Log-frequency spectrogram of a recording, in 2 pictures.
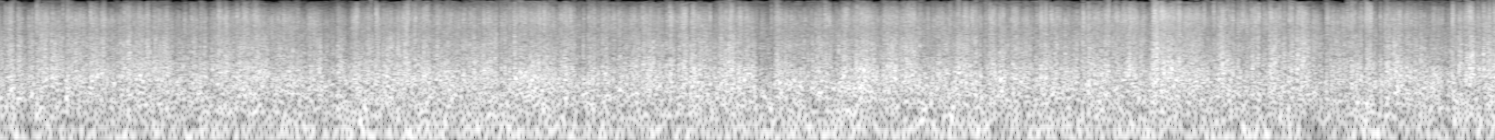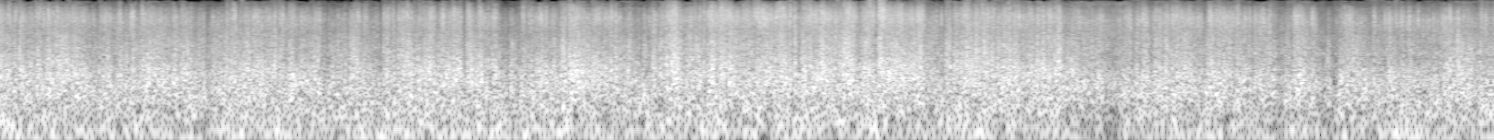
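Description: Wind buffeting a microphone held out of a moving train's window, over the steady rumble of the train running along the track.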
